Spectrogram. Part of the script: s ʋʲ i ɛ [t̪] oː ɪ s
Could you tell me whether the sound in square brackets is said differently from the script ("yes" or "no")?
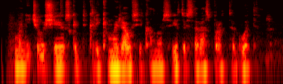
no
